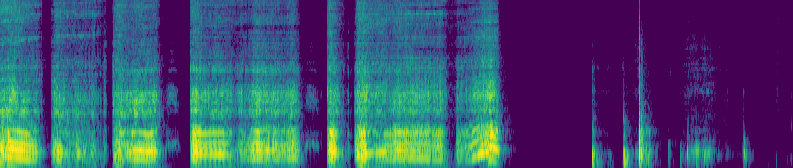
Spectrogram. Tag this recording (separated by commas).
inside a small room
